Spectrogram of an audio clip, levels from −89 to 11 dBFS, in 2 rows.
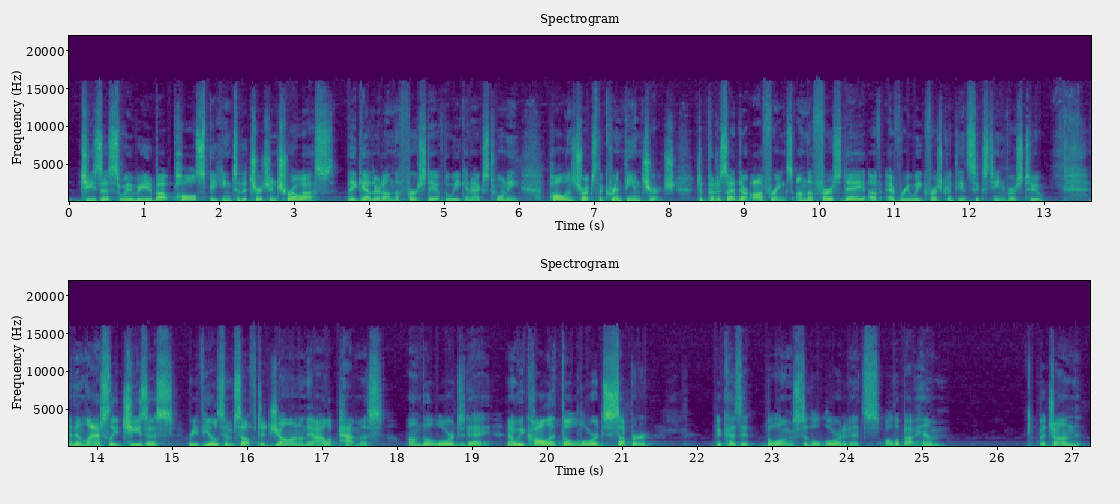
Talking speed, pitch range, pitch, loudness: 180 wpm, 95-120 Hz, 105 Hz, -18 LUFS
